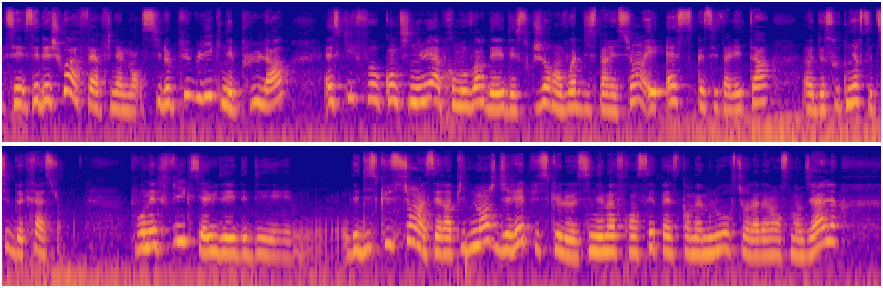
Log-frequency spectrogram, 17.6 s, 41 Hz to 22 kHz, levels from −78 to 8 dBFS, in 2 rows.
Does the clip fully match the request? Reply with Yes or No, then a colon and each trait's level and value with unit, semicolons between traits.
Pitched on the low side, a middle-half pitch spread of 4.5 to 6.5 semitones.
No: high, 210 Hz; wide, 5.6 semitones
